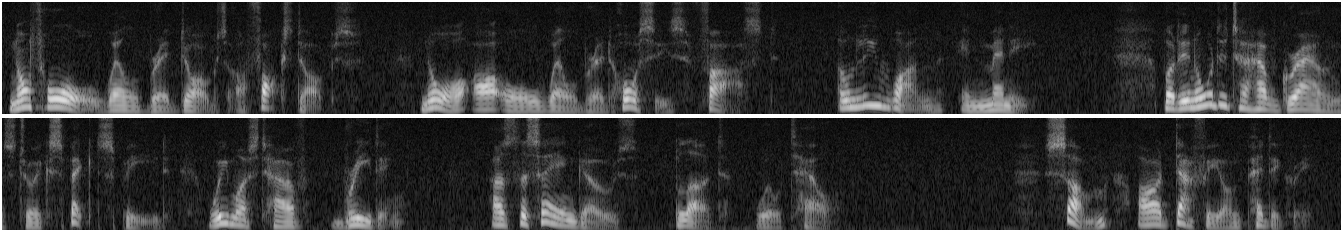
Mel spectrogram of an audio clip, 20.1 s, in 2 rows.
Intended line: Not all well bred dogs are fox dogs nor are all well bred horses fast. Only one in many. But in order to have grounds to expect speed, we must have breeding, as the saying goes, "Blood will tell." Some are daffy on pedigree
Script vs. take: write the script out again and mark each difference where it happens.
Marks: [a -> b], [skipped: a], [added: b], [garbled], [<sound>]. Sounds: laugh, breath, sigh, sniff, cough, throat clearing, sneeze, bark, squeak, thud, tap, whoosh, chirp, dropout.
Not all well bred dogs are fox dogs nor are all well bred horses fast. Only one in many. But in order to have grounds to expect speed, we must have breeding, as the saying goes, "Blood will tell." Some are daffy on pedigree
